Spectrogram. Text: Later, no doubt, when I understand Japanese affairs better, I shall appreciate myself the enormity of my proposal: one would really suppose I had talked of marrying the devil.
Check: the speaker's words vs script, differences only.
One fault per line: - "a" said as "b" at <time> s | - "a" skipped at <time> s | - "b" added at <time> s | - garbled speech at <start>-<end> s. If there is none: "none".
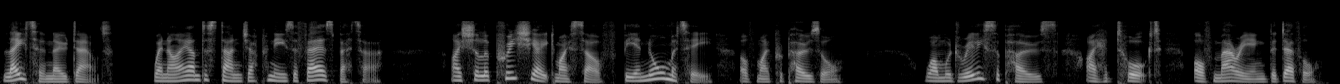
none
